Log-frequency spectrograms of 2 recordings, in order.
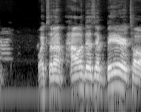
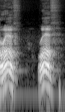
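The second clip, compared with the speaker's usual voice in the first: dog bark. Shown as a demonstration. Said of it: "what sound does a dog make".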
